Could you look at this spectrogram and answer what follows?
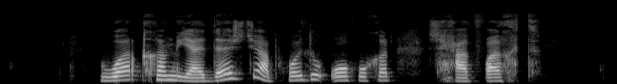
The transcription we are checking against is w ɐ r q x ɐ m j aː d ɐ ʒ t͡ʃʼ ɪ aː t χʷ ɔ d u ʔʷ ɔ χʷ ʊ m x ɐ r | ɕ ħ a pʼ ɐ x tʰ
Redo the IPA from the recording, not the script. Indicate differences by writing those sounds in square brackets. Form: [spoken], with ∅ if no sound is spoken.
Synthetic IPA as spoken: w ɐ r q x ɐ m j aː d ɐ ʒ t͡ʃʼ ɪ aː [p] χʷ ɔ d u ʔʷ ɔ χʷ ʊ [∅] x ɐ r | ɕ ħ a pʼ ɐ x tʰ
